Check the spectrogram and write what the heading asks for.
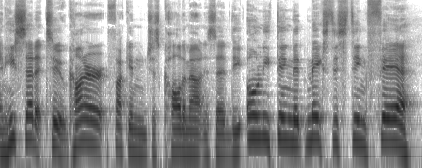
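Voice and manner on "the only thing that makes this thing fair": put-on terrible, clumsy Irish accent, pitched up. Quoting Conor calling out Mayweather, in a terrible Irish accent. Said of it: "This is a terrible Irish accent going".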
